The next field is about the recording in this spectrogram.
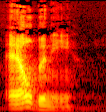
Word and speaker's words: Albany: commonly pronounced Albany. Whoa. Albany? That's what it says. – L-E-L? Albany? – Yeah. – Wow. – That's according. Well, you know what? I stand corrected.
